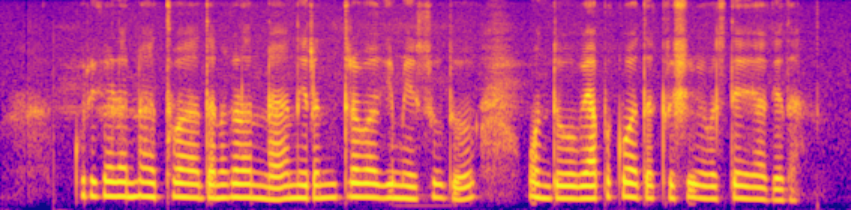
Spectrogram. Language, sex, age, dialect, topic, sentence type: Kannada, female, 31-35, Dharwad Kannada, agriculture, statement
